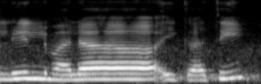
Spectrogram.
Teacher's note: مد ہے یہاں پر، لمبا کرے 3 الف کے برابر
